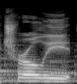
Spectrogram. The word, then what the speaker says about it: Troli: T-U-R-L-D-J-C-H-R-O-L-L-Y. – So tweet Anthony Troli, T-R-O-L-I.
